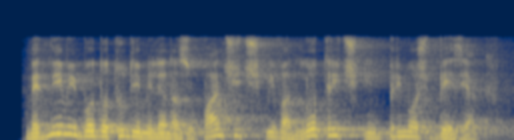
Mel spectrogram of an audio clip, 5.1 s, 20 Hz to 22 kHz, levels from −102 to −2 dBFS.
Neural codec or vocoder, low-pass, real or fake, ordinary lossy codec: none; 7.2 kHz; real; none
